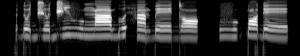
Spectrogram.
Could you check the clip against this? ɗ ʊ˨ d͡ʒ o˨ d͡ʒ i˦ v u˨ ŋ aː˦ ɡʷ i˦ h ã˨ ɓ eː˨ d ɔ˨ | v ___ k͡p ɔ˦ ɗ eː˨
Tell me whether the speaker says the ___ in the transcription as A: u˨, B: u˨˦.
B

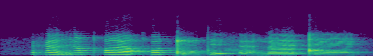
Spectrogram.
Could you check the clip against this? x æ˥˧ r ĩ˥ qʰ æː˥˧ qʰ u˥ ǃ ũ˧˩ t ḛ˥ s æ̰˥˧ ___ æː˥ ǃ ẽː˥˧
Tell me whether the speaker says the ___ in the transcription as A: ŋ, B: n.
B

